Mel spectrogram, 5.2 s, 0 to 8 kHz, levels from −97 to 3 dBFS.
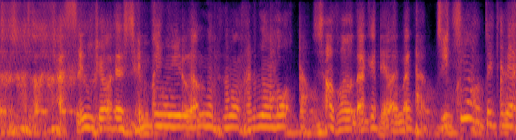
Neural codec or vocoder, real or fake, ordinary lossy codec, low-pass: codec, 16 kHz, 1 kbps, FreqCodec, smaller model; fake; none; none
